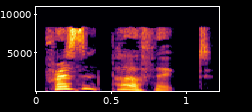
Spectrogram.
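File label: "present perfect", British English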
